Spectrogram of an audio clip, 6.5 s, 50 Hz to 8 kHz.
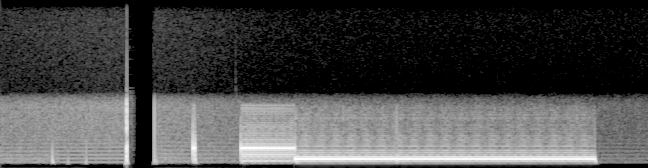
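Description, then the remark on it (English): Radio dispatch alert tones for the Echo 3 Air unit: a few brief clicks and blips, then a loud steady high tone that shifts after a half second to a lower sustained tone lasting about three seconds before cutting off. “Echo 3, are standby for tones.”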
